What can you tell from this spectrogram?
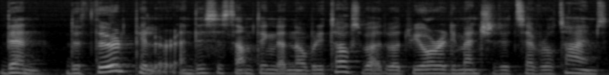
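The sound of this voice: A woman with a fairly low pitch and a slightly mellow tone speaks at a fast pace.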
